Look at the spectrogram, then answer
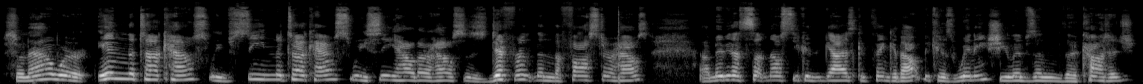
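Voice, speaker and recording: A young man with a fairly high voice reads a chapter aloud and talks it over. His delivery is casual and chatty, as if thinking out loud for his listeners. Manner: informal, chatty, musing aloud. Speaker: chapter reader and commentator. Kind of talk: storybook read-aloud with casual commentary.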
